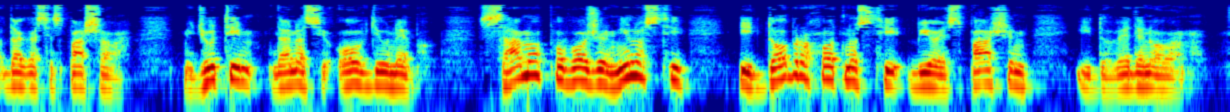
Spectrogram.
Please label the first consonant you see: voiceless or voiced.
voiced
